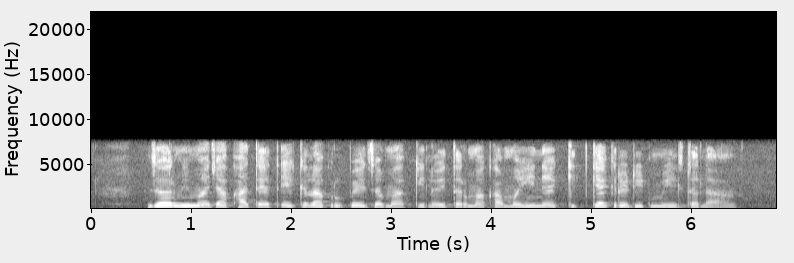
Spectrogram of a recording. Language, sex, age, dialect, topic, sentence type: Marathi, female, 18-24, Southern Konkan, banking, question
